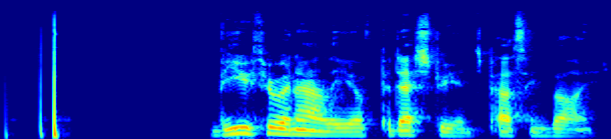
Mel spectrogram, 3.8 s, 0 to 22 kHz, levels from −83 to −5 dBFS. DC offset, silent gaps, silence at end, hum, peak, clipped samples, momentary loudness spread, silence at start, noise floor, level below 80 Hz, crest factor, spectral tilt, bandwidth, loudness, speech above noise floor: under 0.1%; none; 0.15 s; none; -4 dBFS; under 0.1%; 11 LU; 0.3 s; under -90 dBFS; -70 dBFS; 32 dB; -4.5 dB/octave; 15.5 kHz; -34 LUFS; over 56 dB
